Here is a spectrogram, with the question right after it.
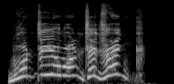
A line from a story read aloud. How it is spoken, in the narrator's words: Number Two screamed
